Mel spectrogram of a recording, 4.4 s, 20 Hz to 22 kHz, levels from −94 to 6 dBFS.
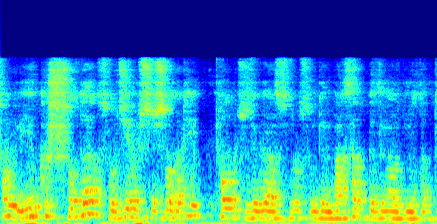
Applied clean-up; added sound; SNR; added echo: neural separator model SepFormer DNS4.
